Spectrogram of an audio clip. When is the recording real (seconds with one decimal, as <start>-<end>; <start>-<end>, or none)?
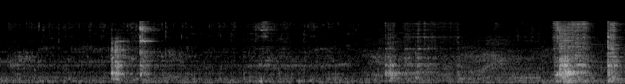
3.6-6.3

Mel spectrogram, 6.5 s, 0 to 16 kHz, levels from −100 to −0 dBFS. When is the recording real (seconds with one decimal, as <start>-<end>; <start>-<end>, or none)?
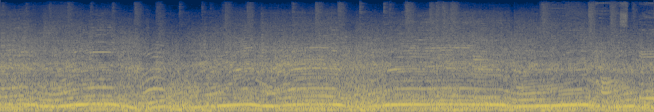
0.5-6.5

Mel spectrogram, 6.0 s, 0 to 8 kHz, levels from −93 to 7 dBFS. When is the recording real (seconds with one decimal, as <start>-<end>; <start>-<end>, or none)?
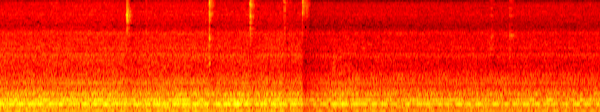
0.0-0.8; 2.6-6.0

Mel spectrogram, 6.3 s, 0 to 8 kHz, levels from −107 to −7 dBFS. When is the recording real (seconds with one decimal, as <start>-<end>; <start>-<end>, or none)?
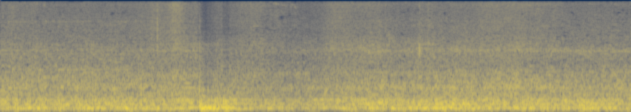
0.0-1.3; 2.5-3.1; 3.8-4.5; 5.2-6.3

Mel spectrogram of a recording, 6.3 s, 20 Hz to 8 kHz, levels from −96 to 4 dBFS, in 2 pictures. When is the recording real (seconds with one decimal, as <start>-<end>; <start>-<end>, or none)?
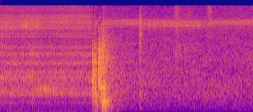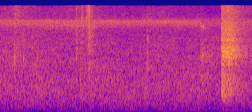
1.2-6.3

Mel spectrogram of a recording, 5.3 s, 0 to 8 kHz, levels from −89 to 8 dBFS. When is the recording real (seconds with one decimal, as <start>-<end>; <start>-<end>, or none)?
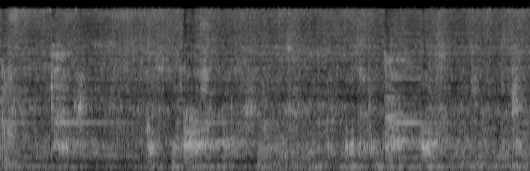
none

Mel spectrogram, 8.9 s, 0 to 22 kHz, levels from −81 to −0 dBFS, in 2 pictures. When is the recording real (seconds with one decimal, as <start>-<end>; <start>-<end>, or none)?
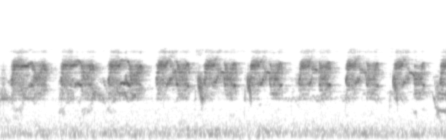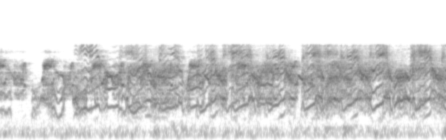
2.5-8.9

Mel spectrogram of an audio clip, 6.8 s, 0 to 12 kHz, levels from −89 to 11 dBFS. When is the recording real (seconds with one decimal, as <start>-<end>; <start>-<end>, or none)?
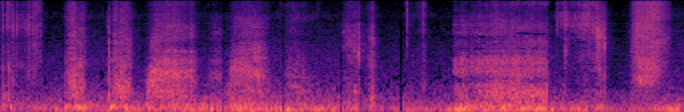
0.4-1.4; 2.1-6.0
